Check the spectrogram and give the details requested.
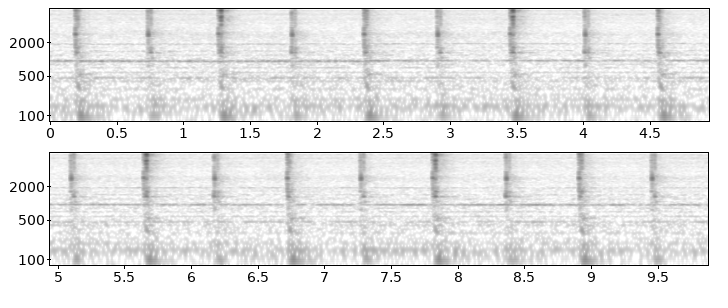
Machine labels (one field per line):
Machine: valve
